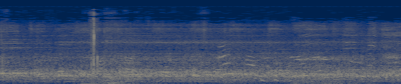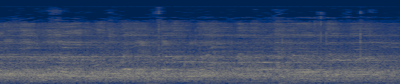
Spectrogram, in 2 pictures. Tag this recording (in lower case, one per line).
music
speech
